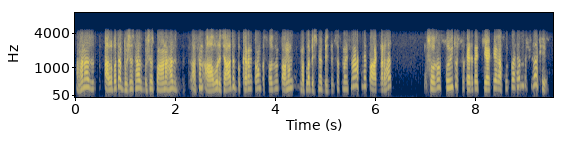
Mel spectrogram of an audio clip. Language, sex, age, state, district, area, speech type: Kashmiri, male, 18-30, Jammu and Kashmir, Kulgam, rural, conversation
